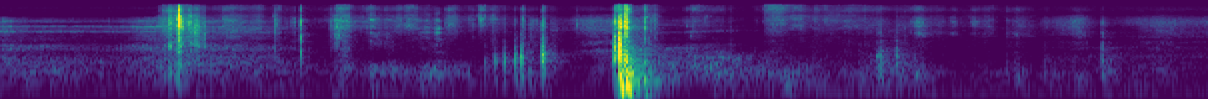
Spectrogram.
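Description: Handling noise: two sharp clicks about two seconds apart, the second the loudest, with faint rustling and a few small ticks in between.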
